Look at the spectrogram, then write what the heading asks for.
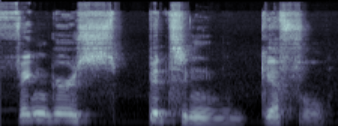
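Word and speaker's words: Fingerspitzengefühl: I like that word I wish I knew how to say it properly if anyone wants to give that one a shot Germans say fingers spitting giffle a feeling in the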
